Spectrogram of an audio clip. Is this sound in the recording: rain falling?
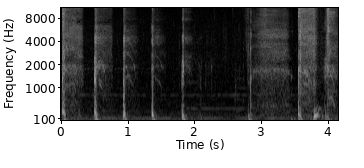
no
